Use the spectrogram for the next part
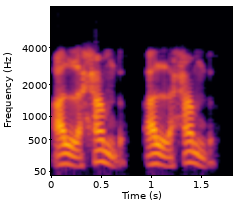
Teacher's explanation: এখানে দালের উপর পেশটাকে সাকিন করে তার আগের অক্ষরের সাথে মিলিয়ে পড়তে হবে, সেই জন্য আল হামদু বলা যাবে না, এখানে পড়তে হবে আল হামদ।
